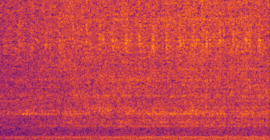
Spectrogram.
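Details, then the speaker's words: Mustang started after topping up fluid, checked for leaks: steady, even low rumble with no misses, knocks or hissing; normal idle, nothing leaking. "We'll start it up and let it run. Alright, I think it's good."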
